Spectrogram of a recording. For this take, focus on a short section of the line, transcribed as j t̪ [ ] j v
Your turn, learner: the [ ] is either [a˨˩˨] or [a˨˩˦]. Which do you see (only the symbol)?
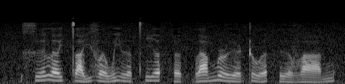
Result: a˨˩˦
